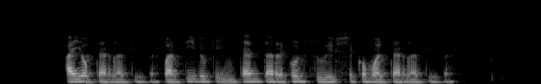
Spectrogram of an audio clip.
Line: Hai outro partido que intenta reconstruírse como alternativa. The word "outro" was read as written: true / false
false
